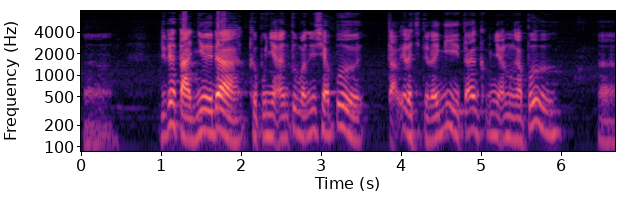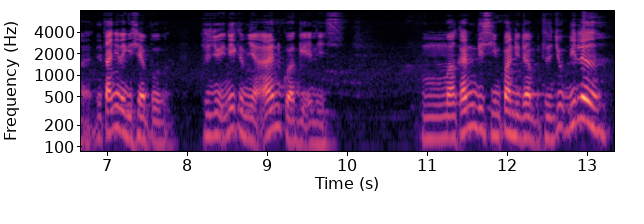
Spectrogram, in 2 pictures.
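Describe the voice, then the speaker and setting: A man's voice: mid-range voice, expressive, normal speed, lo-fi sound, a little hiss or hum. A man with a Malaysian Malay accent, a primary school teacher giving an online lesson in a chatty way, explaining with repeated example questions.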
